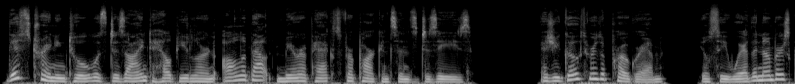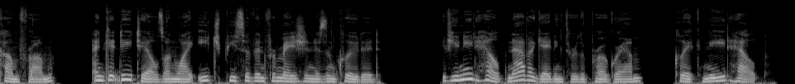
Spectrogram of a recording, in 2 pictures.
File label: Medical Narration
